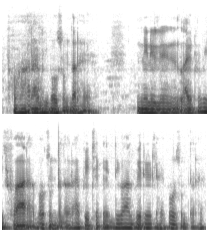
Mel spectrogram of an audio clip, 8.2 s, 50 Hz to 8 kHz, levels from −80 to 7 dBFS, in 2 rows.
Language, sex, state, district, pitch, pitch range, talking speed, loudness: Hindi, male, Uttar Pradesh, Varanasi, 105 Hz, 90-115 Hz, 160 wpm, -16 LUFS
